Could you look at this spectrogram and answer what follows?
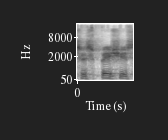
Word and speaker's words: suspicious: full of suspicion okay suss pay shuts there we go suspicious suspicious so let's go sauce P shuts suspicious and we mark this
